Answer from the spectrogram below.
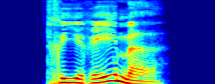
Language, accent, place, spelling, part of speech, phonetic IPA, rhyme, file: German, Germany, Berlin, Trireme, noun, [tʁiˈʁeːmə], -eːmə, De-Trireme.ogg
- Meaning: trireme, an ancient galley having three banks of oars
